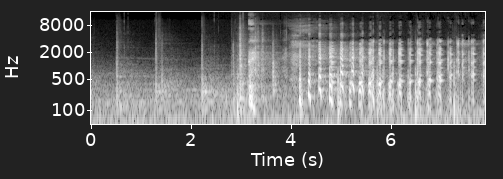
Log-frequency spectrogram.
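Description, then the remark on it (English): A heavy door to the halls under an estate thuds a few times, then bangs open with a loud clunk, followed by a steady run of rapid, rhythmic clanking rattles, with no voices. “Did we leave this unlocked?”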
